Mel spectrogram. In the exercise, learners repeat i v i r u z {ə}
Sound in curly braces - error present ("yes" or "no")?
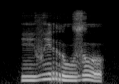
yes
